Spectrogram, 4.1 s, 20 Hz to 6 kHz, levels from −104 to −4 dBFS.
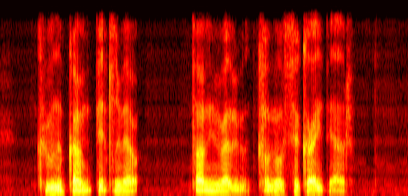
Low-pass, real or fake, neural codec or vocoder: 5.4 kHz; fake; autoencoder, 44.1 kHz, a latent of 192 numbers a frame, MeloTTS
